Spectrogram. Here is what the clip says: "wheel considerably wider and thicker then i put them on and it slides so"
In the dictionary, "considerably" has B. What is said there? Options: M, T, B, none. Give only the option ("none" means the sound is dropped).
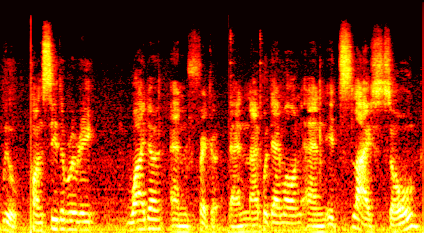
none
